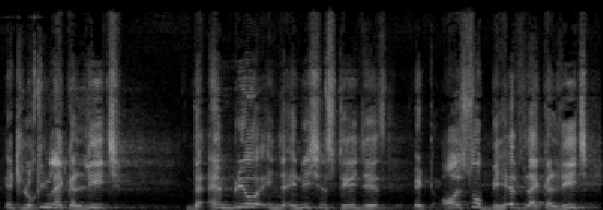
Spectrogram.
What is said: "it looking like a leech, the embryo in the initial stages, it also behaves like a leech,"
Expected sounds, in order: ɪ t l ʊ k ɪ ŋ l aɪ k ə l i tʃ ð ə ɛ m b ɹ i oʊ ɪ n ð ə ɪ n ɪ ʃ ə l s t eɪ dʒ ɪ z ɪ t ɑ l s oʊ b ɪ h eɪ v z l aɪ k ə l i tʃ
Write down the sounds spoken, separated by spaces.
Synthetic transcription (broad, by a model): ɪ t l ʊ k ɪ ŋ l aɪ k ə l i tʃ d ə ɛ m b ɹ i oʊ ɪ n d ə ɪ n ɪ ʃ ə l s t eɪ dʒ ɪ z ɪ t ɑ l s oʊ b ɪ h eɪ v z l aɪ k ə l i tʃ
